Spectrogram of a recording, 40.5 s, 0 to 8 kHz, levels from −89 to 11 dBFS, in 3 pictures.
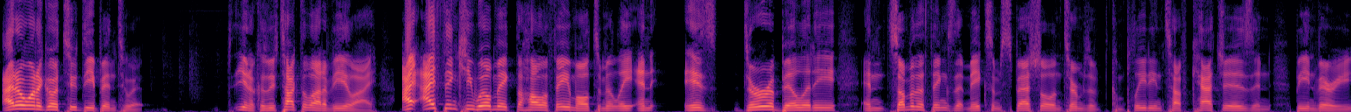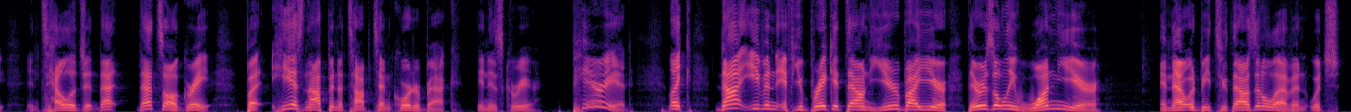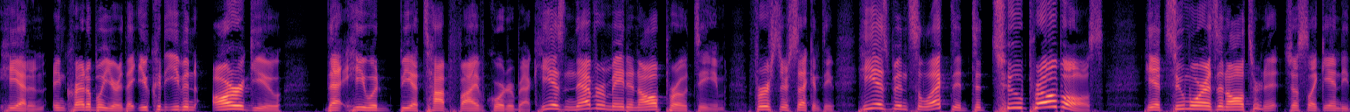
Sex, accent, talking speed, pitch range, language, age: male, American, 205 wpm, 150-215 Hz, English, 30-49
